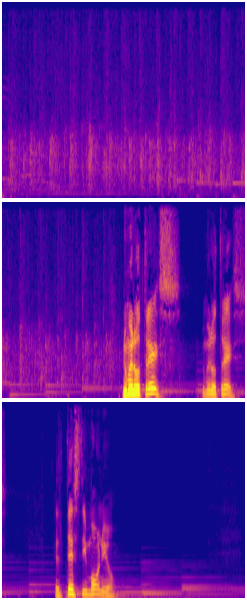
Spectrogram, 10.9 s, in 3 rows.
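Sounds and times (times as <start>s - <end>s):
audience applause: 0.0s - 5.5s
speech: 5.4s - 7.4s, 8.1s - 9.1s.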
